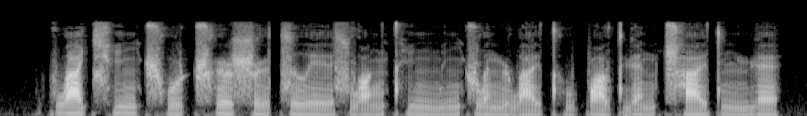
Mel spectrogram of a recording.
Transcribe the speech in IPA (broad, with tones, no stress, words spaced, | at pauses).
kwä˥˧t͡ɕʰi˥˩ŋʈ͡ʂʰu˧˥ ʈ͡ʂʰɻ̩˥ʂɻ̩˨˩t͡sɹ̩˥˩e˨˩ɪ̯ swɑ˧˥ŋt̪ʰi˥˩ŋ mi˥ŋʈ͡ʂwə˥˩nɻwa˨˩ɪ̯t̪ʰu˧˥ pɑ˥˩ʊ̯t̪ɥɛ˥n ʈ͡ʂʰa˥ɪ̯t̪y˨nmɥɛ˥˩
